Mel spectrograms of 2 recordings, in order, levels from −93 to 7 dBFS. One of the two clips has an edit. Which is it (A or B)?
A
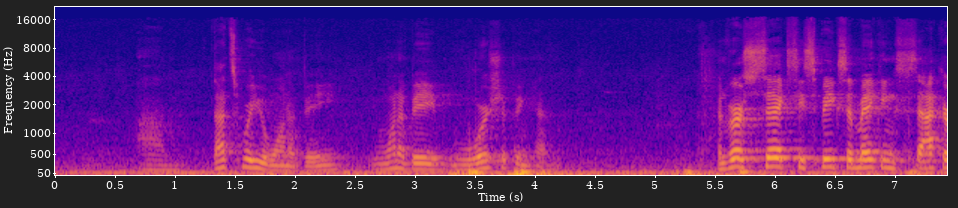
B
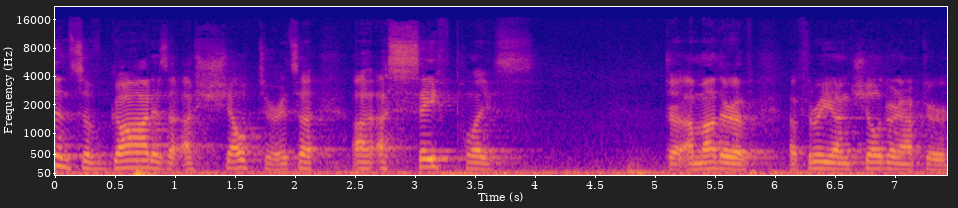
B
